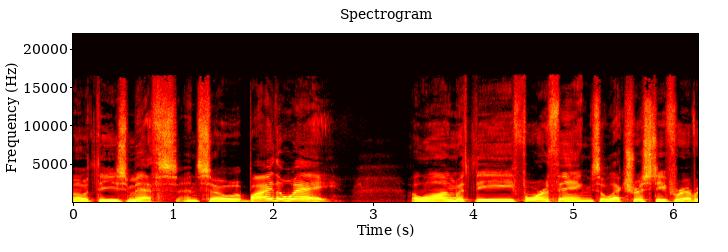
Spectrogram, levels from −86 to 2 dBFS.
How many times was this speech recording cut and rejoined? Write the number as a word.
zero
